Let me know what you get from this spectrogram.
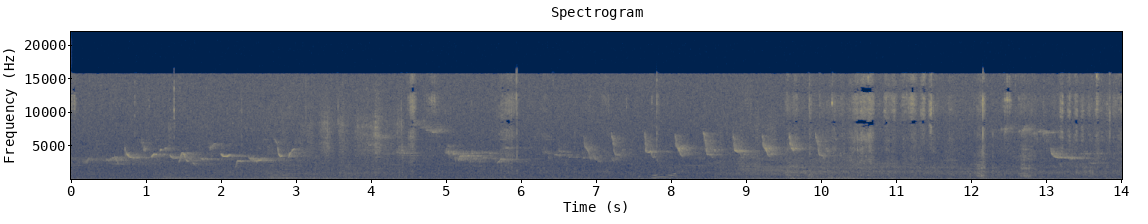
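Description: Songbirds chirping: runs of short, quickly falling chirps, thickest in a rapid series a little past the middle, over a steady low rumble. A few faint knocks come in the second half.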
